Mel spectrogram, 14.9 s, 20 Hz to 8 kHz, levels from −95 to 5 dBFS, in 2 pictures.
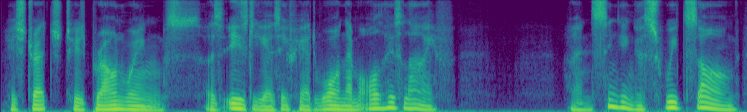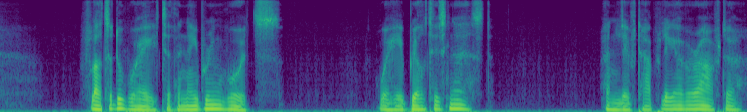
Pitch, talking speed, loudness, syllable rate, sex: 100 Hz, 150 wpm, -18 LUFS, 4.8 syllables/s, male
